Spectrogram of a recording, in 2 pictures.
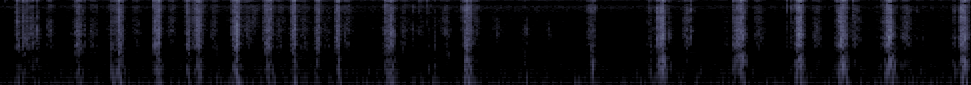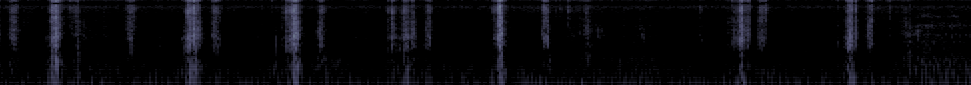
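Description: Barbed felting needle stabbing repeatedly into a ball of wool. The stabs come as short sharp clicks at an uneven pace of about one or two a second, with a brief pause about three-quarters of the way through.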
